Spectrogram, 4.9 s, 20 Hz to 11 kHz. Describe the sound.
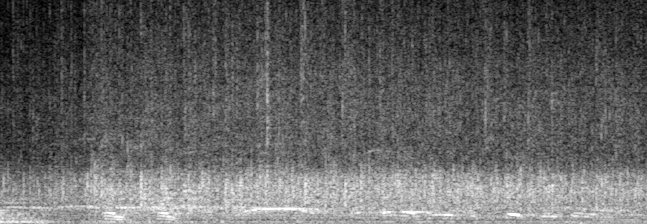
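A crowd claps steadily for about five seconds for a guitarist at a Maradona tribute during the Mundial de Tango 2021, a dense, even wash of applause with a murmur of voices and a few faint whoops underneath.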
